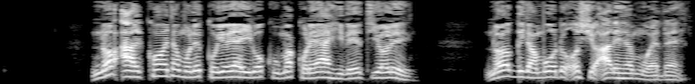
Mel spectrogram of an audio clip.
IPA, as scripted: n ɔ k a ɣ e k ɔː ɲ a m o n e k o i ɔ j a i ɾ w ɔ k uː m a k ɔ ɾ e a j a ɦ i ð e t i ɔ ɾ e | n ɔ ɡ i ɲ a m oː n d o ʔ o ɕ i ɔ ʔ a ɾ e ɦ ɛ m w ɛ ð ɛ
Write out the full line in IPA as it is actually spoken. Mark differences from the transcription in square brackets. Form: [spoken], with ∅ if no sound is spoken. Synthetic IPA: n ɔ [ʔ] a ɣ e k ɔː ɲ a m o n e k o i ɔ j a i ɾ w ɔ k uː m a k [o] ɾ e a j a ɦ i ð e t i ɔ ɾ e | n ɔ ɡ i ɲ a m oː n d o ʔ o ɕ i ɔ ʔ a ɾ e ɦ ɛ m w ɛ ð ɛ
